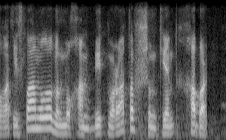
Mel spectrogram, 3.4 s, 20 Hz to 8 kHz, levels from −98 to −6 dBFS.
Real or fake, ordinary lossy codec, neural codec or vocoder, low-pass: fake; Opus, 32 kbps; codec, 16 kHz, 2 kbps, FreqCodec, larger model; 7.2 kHz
